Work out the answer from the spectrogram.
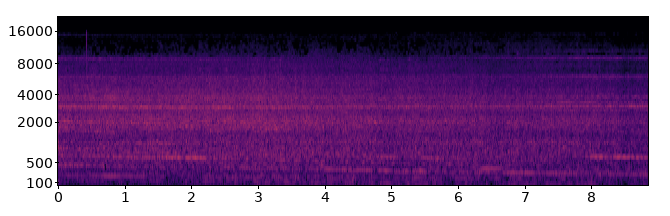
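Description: A South Western Railway passenger train running close by: a steady, loud rumble of wheels on rail with several humming tones that slowly shift in pitch.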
